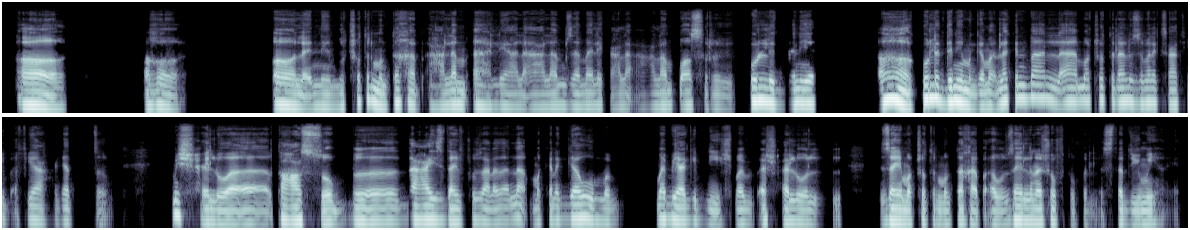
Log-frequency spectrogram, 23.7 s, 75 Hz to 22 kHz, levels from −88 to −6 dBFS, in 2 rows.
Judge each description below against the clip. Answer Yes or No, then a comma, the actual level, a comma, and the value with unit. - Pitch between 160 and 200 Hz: No, low, 110 Hz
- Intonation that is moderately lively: Yes, average, 3.3 semitones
